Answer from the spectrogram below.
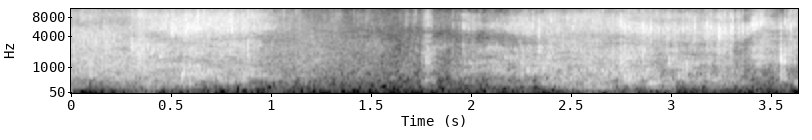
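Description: Water splashes and laps continuously at a lakeshore boat ramp that normally lies 2 to 3 metres under water, a close, broad hiss of splatter that eases briefly midway before picking up again with small sharp slaps.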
